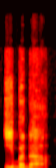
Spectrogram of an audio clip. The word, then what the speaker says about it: EBITDA: It's EBITDA.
